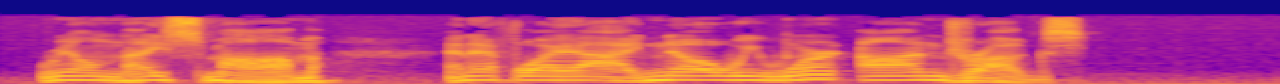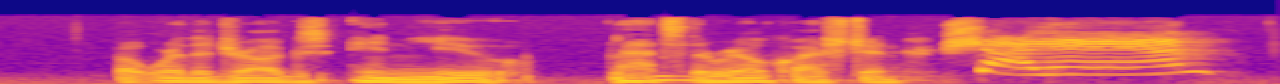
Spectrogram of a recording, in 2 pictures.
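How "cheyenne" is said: very high, squawking parrot-like voice. Telling a story about her mom, calling out a name, parrot-like call of a name. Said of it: "You kind of sound like a parrot when you do that".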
